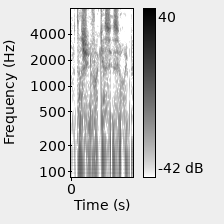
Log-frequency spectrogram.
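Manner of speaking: annoyed near-whisper aside; whispered grumble. Real, not acted. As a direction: mutter it under your breath, annoyed. Grumbling about own broken voice.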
